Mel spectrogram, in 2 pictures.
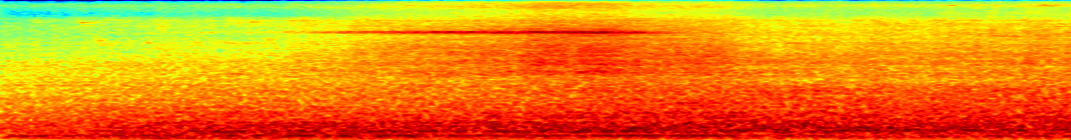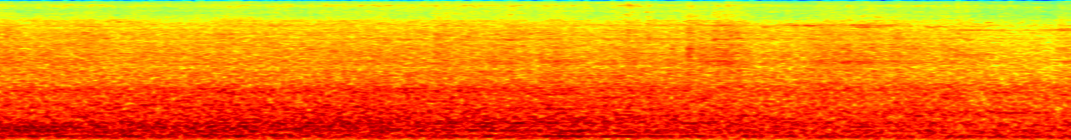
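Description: Diesel locomotive hauling a passenger train past the station: a steady engine hum and rolling rumble that swells in the first second and then holds. A brief high squeal from the wheels or brakes sounds about two seconds in.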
